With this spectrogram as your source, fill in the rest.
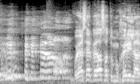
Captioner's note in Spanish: sollozos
